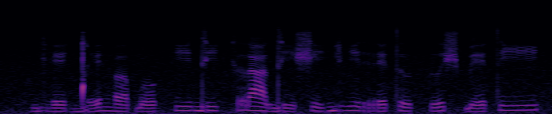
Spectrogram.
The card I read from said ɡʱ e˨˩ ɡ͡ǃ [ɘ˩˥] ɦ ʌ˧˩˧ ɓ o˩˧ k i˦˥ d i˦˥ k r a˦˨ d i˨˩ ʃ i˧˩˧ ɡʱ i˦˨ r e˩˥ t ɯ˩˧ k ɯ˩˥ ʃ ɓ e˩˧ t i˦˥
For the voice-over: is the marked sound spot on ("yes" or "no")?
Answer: no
